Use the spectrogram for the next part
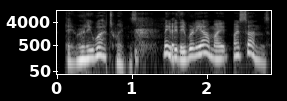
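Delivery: rising high realisation; dawning mum. Retold or imitated. The mother realising the twins are her sons. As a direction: pitch climbs as it dawns. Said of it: "she's like".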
